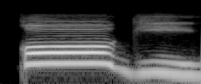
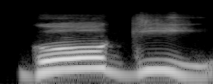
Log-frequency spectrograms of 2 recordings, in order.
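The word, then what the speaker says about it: 고기: Jadi dibacanya kogi. Jadi bukan goi ya. Bukan koki bukan gogi. Tapi dibacanya kogi gitu ya. Jadi yang di depan itu jadi K, yang di belakang jadi G.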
